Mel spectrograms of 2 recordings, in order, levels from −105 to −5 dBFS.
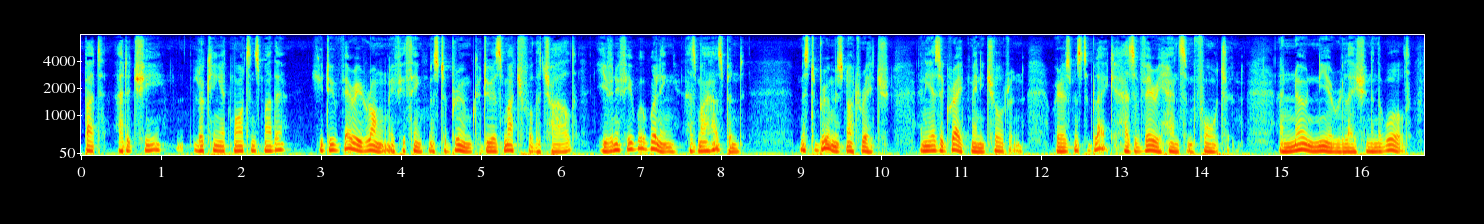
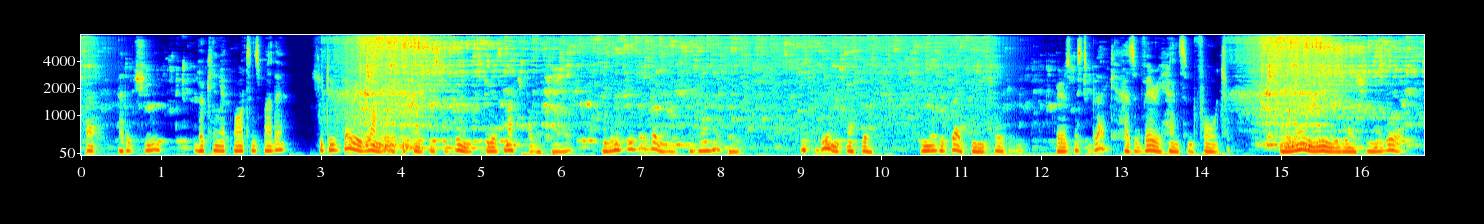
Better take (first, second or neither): first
